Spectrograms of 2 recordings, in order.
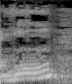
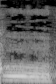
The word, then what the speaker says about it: him: Cuidado com esse I, não coloca meus rins aqui na história. Não é rim, é him.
